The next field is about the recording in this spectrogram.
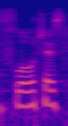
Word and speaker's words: flautist: I was actually incredibly impressed just then, A, with your pronunciation of flautist, and B, the fact that you knew that.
